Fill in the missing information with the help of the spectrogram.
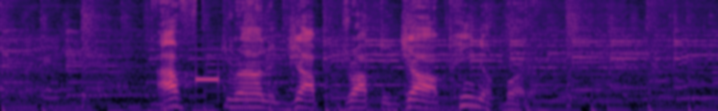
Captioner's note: beeping; funky music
